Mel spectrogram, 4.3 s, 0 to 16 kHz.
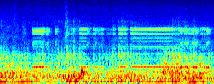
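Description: Traction elevator car, an ASEA Graham lift modernised by KONE in 2008, travelling upward at full speed: a steady low hum of the ride with a high, steady whine that comes in under a second in and holds, briefly dipping now and then.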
